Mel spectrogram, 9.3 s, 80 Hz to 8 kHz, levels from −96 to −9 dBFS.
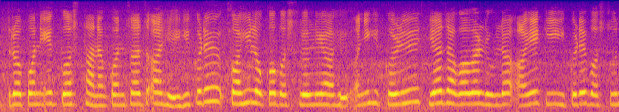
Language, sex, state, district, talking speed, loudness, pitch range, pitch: Marathi, female, Maharashtra, Pune, 135 wpm, -15 LUFS, 275-295 Hz, 285 Hz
